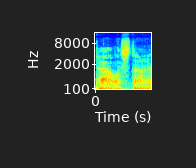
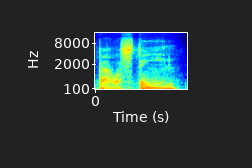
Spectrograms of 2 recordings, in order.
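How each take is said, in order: First: The name is said the standard way. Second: The name is said the local Texas way. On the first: The speaker calls it wrong. "they don't pronounce it Palestine" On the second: The speaker calls it right. "it's Palestine"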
